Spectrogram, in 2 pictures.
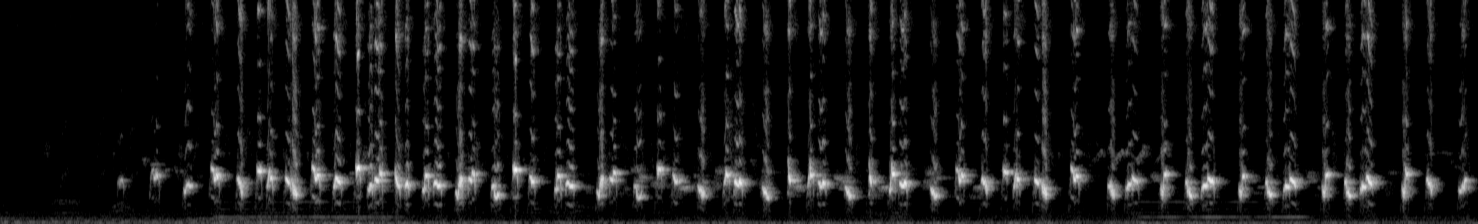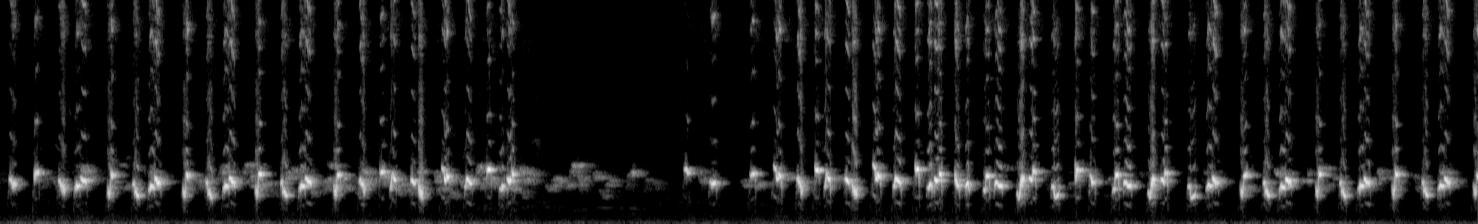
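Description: Yellow-vented bulbul singing its rolling 'ropel' song, a fast, unbroken run of chirping notes at about four a second. The song starts about a second in, breaks off for under two seconds about twenty seconds in, then carries on.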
